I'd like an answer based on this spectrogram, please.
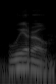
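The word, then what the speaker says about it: güiro: How do you pronounce this correctly? Wiro.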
